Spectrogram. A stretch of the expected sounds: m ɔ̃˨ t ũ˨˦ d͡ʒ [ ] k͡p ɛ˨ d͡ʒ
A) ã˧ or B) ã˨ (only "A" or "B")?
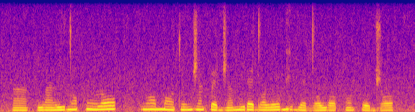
A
